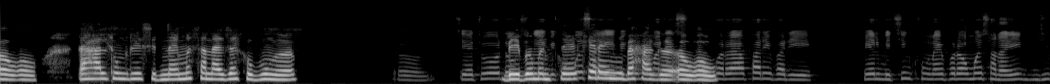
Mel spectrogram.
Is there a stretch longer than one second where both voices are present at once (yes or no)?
yes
